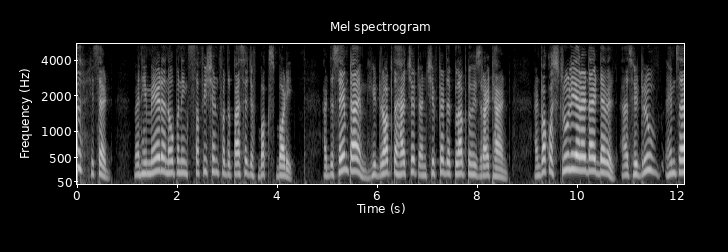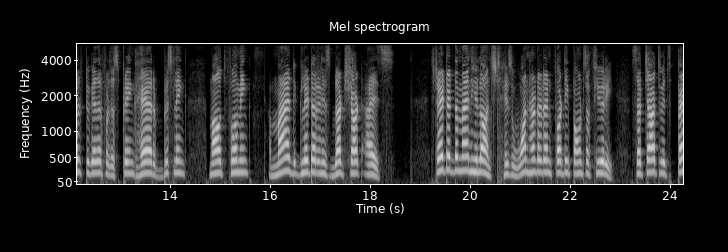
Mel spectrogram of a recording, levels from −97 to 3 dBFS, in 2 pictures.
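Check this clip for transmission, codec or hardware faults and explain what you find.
No transmission, codec or hardware faults.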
